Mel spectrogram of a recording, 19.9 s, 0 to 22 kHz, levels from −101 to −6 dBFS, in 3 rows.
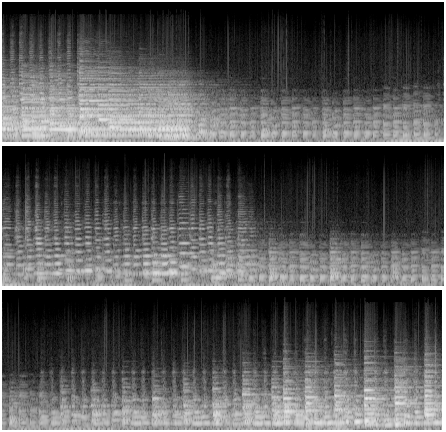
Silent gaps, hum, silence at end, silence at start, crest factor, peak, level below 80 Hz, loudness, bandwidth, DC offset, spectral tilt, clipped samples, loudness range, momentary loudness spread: none; none; 0 s; 0 s; 18 dB; -6 dBFS; -44 dBFS; -24 LUFS; 10 kHz; under 0.1%; -8 dB/octave; under 0.1%; 14 LU; 18 LU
